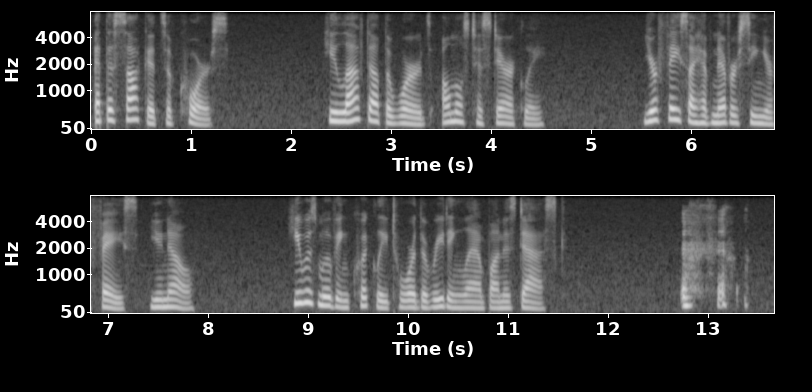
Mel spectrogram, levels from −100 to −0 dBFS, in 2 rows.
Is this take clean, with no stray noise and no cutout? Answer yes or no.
no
